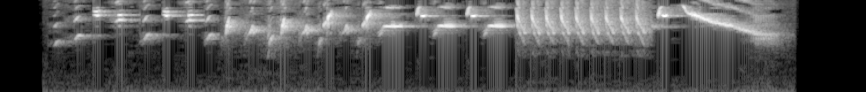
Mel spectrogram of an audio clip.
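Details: European goldfinch delivering a continuous twittering song: rapid repeated tinkling notes, a dense buzzy trill, and a closing high whistle sliding downward.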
